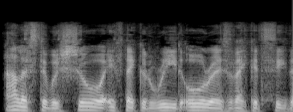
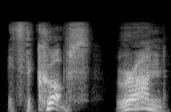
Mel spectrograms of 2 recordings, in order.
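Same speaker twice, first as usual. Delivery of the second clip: yell; 7 semitones higher, slower than usual. A narrator's reading. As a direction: warn the others and bolt. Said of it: "Green Aura yelled".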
